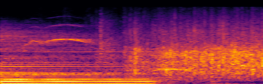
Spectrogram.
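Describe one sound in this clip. A piano plays chords.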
